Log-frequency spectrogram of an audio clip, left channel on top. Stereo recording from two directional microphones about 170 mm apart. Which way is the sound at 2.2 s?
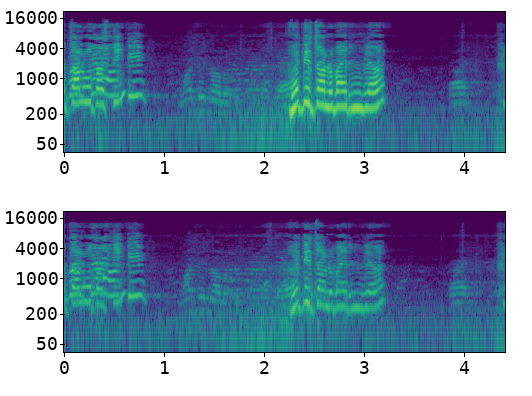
55° left (ahead or behind).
